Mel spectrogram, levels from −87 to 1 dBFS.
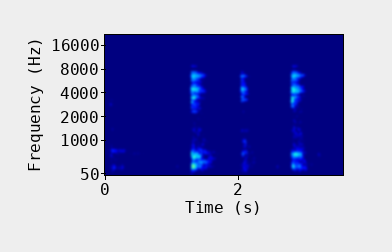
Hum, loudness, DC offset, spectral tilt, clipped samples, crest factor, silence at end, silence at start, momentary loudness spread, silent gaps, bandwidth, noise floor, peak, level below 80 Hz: none; -50 LUFS; under 0.1%; 0 dB/octave; under 0.1%; 26 dB; 0.55 s; 0.1 s; 19 LU; none; 9.6 kHz; under -90 dBFS; -30 dBFS; under -90 dBFS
